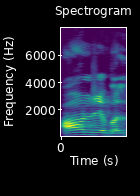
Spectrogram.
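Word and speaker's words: honorable: For example N ऑनरेबल man, some important words, N ऑनरेबल, ऑनरेबल तो यहाँ पर भी एच से स्टार्ट हो रहा है, लेकिन ऑनरेबल यानी कि ओ से प्रोनाउंसिएशन स्टार्ट हो रहा है, इसलिए अपन एन लगाएंगे।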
